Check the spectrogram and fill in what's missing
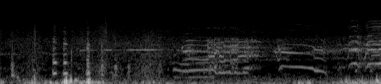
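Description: Gamefowl rooster crowing close by, a strained, wavering crow in the second half after some clucking and scuffling noises, with no talk.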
